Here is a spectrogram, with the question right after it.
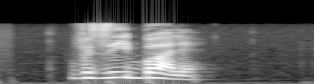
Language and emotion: Russian, angry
